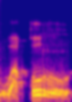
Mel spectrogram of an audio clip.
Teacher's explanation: Kita idghamkan lamnya ke ro. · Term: idgham mutaqibbain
